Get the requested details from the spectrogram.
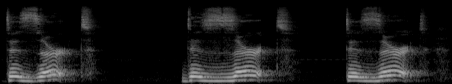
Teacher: The syllable stress is on the second syllable, da da, dessert.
